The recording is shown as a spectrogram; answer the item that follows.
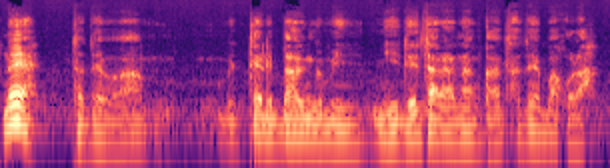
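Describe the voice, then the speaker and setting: A male radio host with a Kansai accent, teasing his guest in quick banter and laughing often. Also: low-pitched, slight background noise. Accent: Kansai Japanese. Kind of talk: casual radio talk.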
